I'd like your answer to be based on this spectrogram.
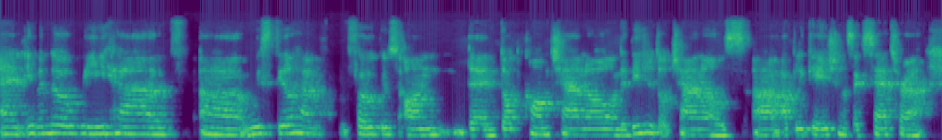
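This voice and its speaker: Amid noticeable background noise and audible room echo, a woman with a Spanish accent speaks at a medium pitch with very even loudness. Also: fairly even intonation. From Venezuela, Caracas. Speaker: localization program manager. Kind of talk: interview. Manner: halting, many fillers.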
